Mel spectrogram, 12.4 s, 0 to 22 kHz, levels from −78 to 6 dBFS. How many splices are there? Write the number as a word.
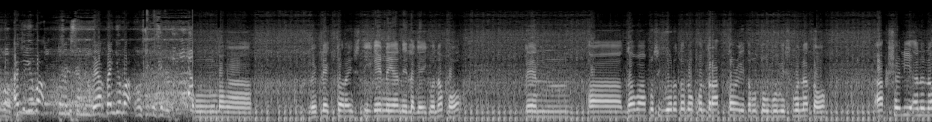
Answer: two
